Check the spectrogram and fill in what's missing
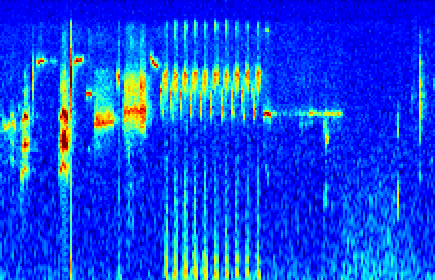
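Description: A Song Sparrow song: a few sharp introductory notes, then a fast buzzy trill of repeated notes, ending in a thin high note.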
